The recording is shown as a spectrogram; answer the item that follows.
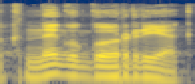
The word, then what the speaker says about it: Negu Gorriak: самом конце словосочетания например название одной баскской музыкальной группы произносятся к книгу гарет и приводится как красные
